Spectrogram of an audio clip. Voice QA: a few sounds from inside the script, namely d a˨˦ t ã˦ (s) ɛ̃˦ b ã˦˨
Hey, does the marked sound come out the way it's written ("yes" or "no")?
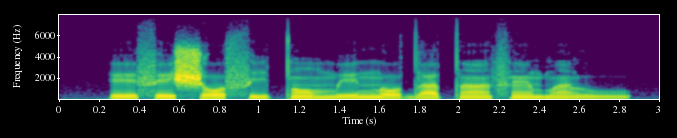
yes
